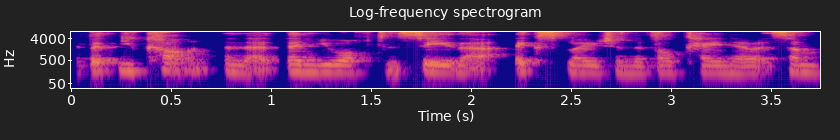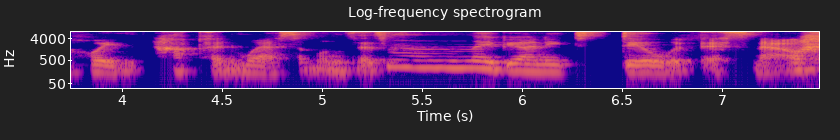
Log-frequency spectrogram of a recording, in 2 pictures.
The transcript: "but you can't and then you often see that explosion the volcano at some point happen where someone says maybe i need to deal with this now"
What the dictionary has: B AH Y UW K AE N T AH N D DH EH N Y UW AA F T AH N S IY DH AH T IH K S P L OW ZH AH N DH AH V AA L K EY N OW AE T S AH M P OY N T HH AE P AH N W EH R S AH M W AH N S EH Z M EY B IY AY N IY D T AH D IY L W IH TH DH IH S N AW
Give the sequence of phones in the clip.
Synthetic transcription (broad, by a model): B AH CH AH K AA N T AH N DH DH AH N Y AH AA F T AH N S IY DH AH T IH K S P L OW ZH AH N DH AH V AA L K EY N OW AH T S AH M P OY N T HH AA P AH N W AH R S AH M W AH N S EH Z M EY B IY AY N IY D T AH D IY L W IH DH IH S N AW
